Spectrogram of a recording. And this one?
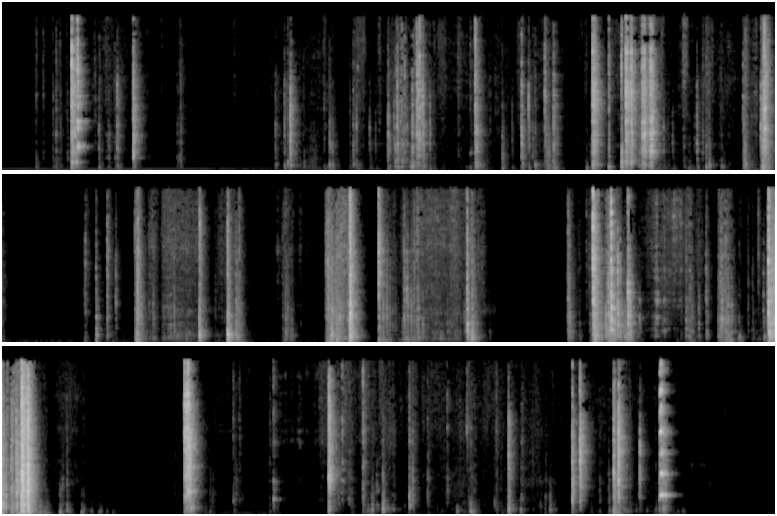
some opening and closing sounds of a squeaky bath cabinet. some of them are doors and some of them are drawers.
